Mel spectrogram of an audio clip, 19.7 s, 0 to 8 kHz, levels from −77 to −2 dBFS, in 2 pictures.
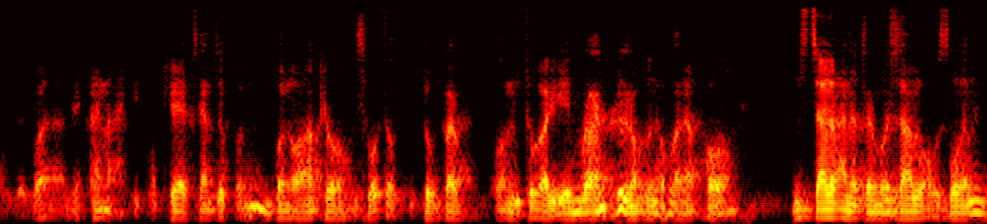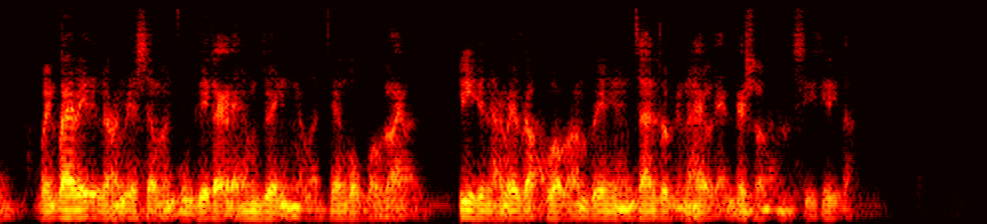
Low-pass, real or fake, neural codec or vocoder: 7.2 kHz; fake; codec, 16 kHz, 0.5 kbps, FreqCodec, larger model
